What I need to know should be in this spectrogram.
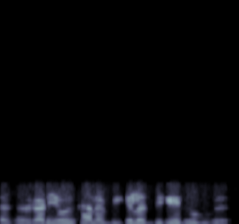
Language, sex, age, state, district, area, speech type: Bengali, male, 18-30, West Bengal, Jhargram, rural, conversation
